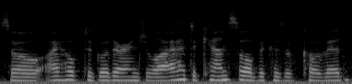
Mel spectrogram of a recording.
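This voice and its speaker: A woman talks at a moderate pace, and her speech has audible room echo. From Pakistan, raised moving between countries. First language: Urdu. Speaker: professor of religious studies. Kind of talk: interview conversation. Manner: animated.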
